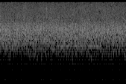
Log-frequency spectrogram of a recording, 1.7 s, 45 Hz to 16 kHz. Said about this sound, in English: This is the sound of 10,942 hands showing appreciation.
